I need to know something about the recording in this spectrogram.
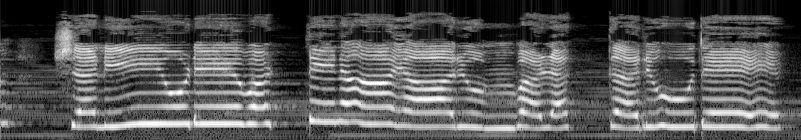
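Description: A solo voice singing a Malayalam poem to a melody in three phrases, with long held notes that waver in pitch, over a steady low drone.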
